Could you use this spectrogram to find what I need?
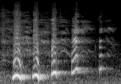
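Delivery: loud, high burst of laughter; real laughing fit. Real, not acted. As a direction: crack up at your own mishap. Laughing at her own mishap.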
